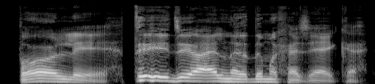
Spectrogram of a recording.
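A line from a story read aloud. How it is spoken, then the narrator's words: Laughing. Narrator (Russian): рассмеялся Филипп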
